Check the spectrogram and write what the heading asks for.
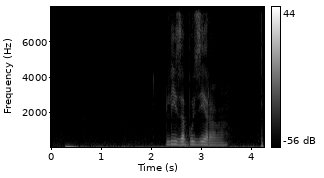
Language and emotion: Russian, neutral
